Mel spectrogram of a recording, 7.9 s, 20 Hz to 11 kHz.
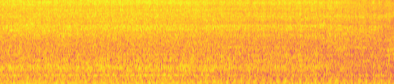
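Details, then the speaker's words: Stock 327 V8 with newly installed Edelbrock carburetor, mixture screws set on the economy side; deep, steady idle with even beat, no stumbles or hunting. Idle drops as screws turn in, then is backed out and regular idle adjusted. "There's the idle drop. So we're going to back it up. Do the same to this side. You hear the idle drop down. Now we're just going to adjust the regular idle."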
